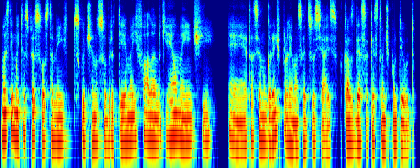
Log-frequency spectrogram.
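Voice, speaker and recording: A man's voice: on the low side, little pitch movement, moderate pace, hardly any pauses. A man, talking casually to his viewers in a reflective monologue, rambling with fillers and self-corrections. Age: 20s. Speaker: YouTuber.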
